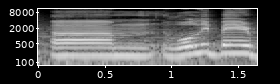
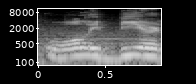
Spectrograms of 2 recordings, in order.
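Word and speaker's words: Volibear: Wally Bear baya baya güçlü bir şampiyon. Wally Beard diyenler var ama o Bear diye okunuyor. O yüzden ben de öyle okuyacağım.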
